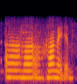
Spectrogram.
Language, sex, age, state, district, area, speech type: Sindhi, female, 18-30, Gujarat, Surat, urban, conversation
